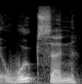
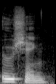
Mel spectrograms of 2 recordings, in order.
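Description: First: The name starts with a W sound. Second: The name starts with a vowel sound. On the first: This is how the name looks when read from its spelling. The speaker calls it wrong. "It looks like, by the way, Wuxin" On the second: This is believed to be the correct pronunciation. The speaker calls it right. "but I believe it's pronounced Uxin"

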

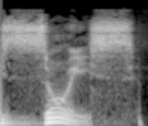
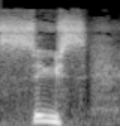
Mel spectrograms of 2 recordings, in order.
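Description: First: The name begins with a Z sound. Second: The name begins with an S sound. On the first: The speaker calls it right. "The proper pronunciation of Seuss is actually Zeus" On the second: The speaker calls it wrong. "most pronounced it incorrectly as Seuss"

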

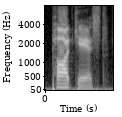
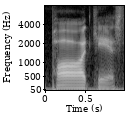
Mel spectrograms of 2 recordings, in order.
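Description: First: The syllables are kept short and even. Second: One syllable is dragged out long. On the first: The speaker calls it right. "I'm going to say it properly" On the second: The speaker calls it wrong. "I just drag that syllable out and go"

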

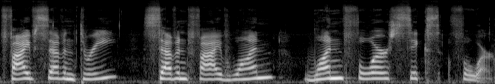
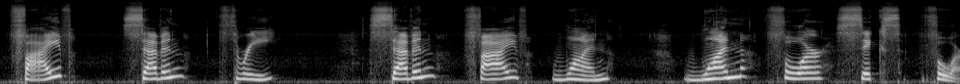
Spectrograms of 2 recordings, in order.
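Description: First: The number is read at normal speed. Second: The number is read slowly.

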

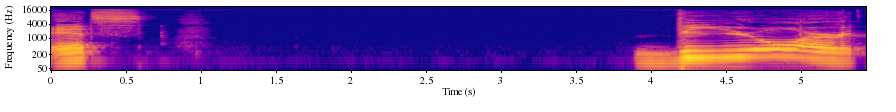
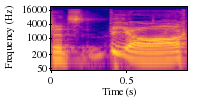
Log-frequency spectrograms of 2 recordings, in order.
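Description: First: It is said in an American accent. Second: It is said in a British accent.

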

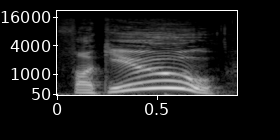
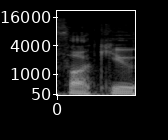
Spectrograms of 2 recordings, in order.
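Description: First: 'You' is emphasized with a big upward pitch, like Randy Marsh. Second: It is said plainly, without special emphasis.

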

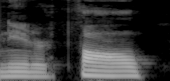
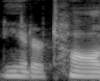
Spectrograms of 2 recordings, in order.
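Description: First: The middle consonant is a soft th sound. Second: The middle consonant is a hard t sound. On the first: This is how English speakers say it. "it became a th sound, so the English say Neanderthal" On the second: This follows the original German pronunciation. "quote-unquote correct, would be Neanderthal, because that's where the original valley came from"

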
